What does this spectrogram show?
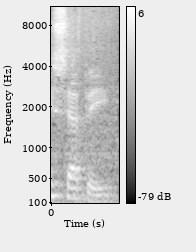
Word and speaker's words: CEPI: They say CEPI, but they never spell it out anymore.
